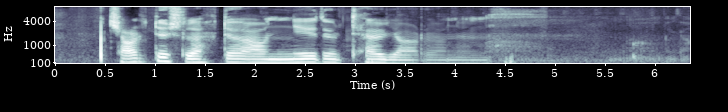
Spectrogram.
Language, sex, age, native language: Icelandic, male, 15, English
